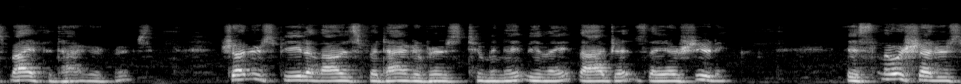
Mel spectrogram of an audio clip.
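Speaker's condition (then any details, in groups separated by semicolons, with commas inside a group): Cerebral palsy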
